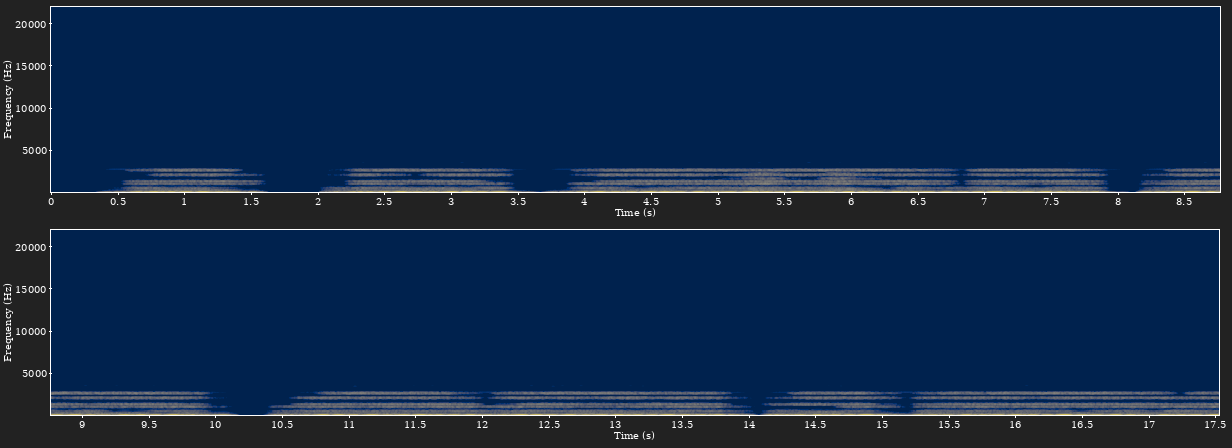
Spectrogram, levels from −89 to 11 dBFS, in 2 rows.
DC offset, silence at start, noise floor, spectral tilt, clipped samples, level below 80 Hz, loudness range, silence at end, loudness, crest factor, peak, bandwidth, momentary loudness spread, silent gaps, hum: 6%; 0 s; -51 dBFS; -11.5 dB/octave; under 0.1%; -26 dBFS; 3 LU; 0 s; -36 LUFS; 10 dB; 0 dBFS; 2.9 kHz; 8 LU; none; none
